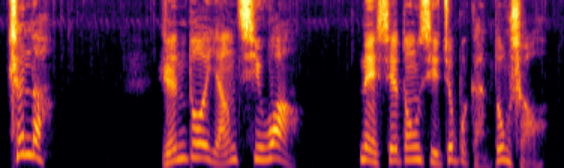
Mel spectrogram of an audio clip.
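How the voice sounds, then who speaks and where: A man's voice: high-pitched, very animated, normal speed, dry recording. An actor playing a young male cultivator in an audio drama, an earnest and wary traveller who talks in a probing, questioning way.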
